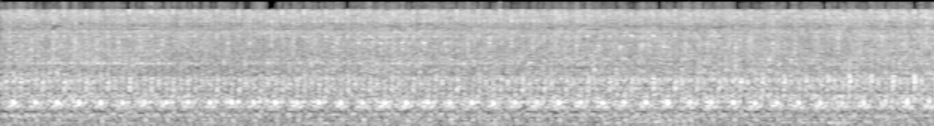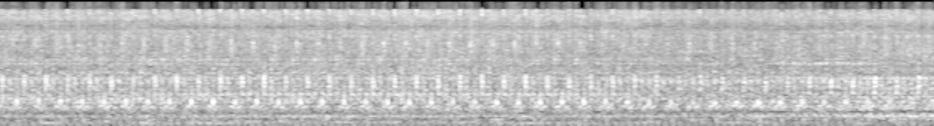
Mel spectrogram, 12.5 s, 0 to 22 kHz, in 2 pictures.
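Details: Seat Ibiza 1.2 TDI diesel at idle with a steady sharp tick and chuffing puff about three times a second; compression is leaking from cylinder 1 past the injector seal, which shows a burnt section.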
